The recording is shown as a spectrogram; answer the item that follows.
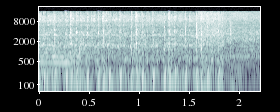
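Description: Harley-Davidson Fat Boy 114's Milwaukee-Eight 114 V-twin idling with a deep, pulsing exhaust beat that cuts off shortly before the end.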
